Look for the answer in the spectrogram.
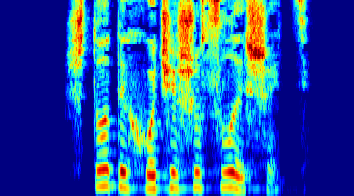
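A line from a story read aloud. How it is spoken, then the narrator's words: Soft whisper. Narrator (Russian): Прозвучал тихий шепот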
